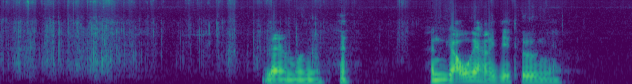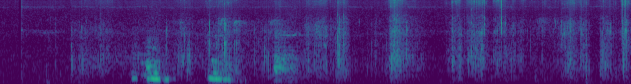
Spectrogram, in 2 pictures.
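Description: Plastic packaging rustles and crinkles in hands.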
